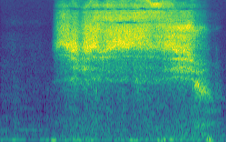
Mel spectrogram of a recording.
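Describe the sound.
A voice tries to form words but lets out only one long, loud hiss lasting about a second and a half, airy and sharp like a snake, with no words and nothing else around it.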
